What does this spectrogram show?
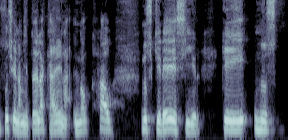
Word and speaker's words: know-how: Se pronuncia know-how.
